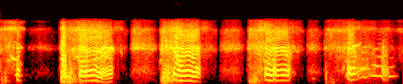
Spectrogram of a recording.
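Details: Four loud, harsh cough bursts in quick succession, each followed by a gasping in-breath; a repeated coughing fit, person unable to stop coughing.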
